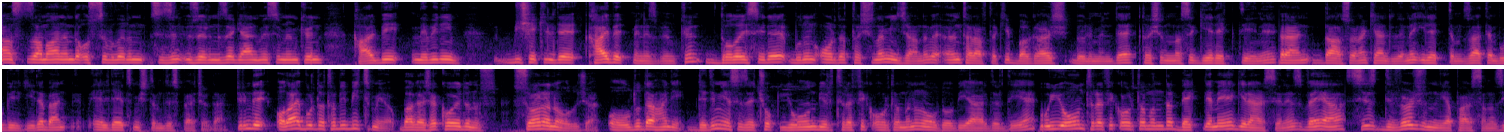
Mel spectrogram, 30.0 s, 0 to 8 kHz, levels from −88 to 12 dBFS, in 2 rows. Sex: male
